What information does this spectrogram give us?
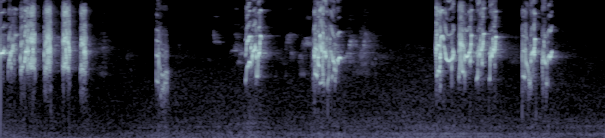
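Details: Tame lovebirds open with four quick, piercing chirps in a row, then give scattered harsh chatters and a final run of several rapid notes.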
